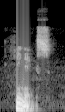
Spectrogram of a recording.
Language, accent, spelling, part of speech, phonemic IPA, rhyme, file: English, Southern England, phoenix, noun / verb, /ˈfiːnɪks/, -iːnɪks, LL-Q1860 (eng)-phoenix.wav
